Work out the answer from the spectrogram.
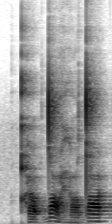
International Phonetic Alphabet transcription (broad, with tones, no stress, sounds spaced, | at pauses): qʰ ɯ˩ ʔ dˤ e˥˩ ɦ ɯ˩ tˤ i˥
